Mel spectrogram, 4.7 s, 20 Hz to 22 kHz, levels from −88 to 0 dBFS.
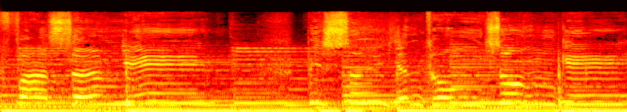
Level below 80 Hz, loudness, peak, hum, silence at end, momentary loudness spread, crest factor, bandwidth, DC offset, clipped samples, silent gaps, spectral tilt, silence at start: -20 dBFS; -15 LUFS; 0 dBFS; none; 0 s; 7 LU; 14 dB; 14.5 kHz; under 0.1%; under 0.1%; none; -4 dB/octave; 0 s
